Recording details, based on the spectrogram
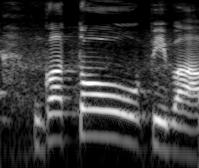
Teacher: এই লুপ্ত অ এর উচ্চারণটা মূলত আগের যে অক্ষরটা থাকবে সেই অক্ষরটাকে একটু টান দিয়ে উচ্চারণ করলেই লুপ্ত অ এর উচ্চারণটা চলে আসে।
